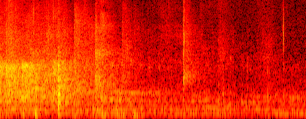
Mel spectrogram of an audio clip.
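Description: A brief round of light applause from an audience thanking a helper, strongest in the first two seconds, then thinning into a few scattered claps as it fades away. No one speaks.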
